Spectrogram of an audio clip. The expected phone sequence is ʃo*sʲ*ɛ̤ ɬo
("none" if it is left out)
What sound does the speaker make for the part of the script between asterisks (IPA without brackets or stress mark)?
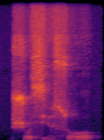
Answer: sʲ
